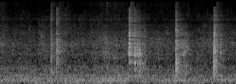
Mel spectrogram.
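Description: Ginger sizzles steadily in a hot pan as a chicken curry is started, with a few short scraping stirs breaking through the continuous close frying hiss.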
